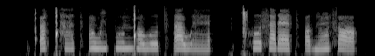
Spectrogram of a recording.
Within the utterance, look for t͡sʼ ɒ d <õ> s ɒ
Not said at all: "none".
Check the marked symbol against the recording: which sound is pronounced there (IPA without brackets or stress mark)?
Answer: õ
